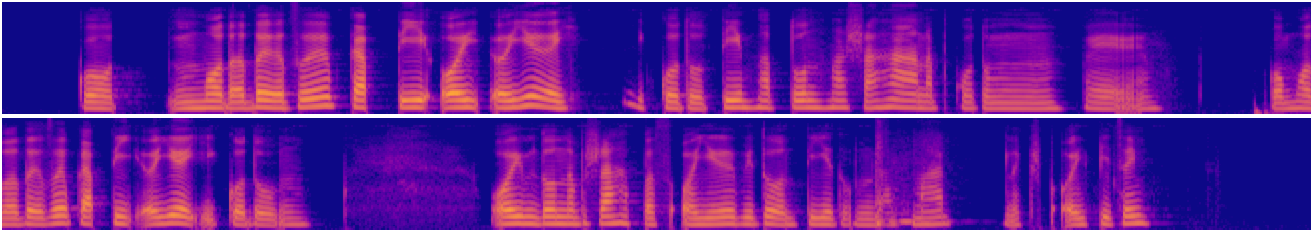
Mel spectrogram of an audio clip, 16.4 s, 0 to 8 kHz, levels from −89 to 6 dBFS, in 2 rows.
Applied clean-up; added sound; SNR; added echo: neural mask model RNNoise.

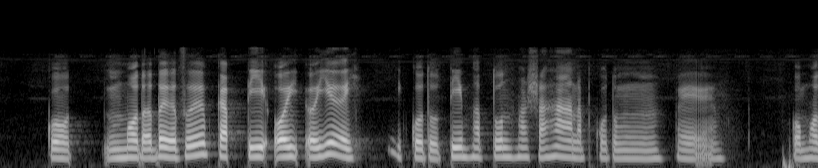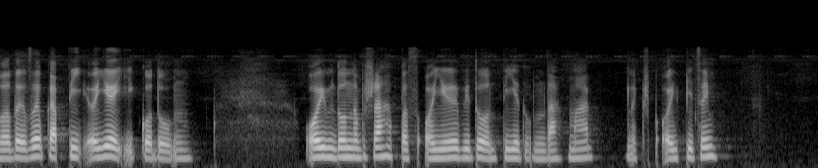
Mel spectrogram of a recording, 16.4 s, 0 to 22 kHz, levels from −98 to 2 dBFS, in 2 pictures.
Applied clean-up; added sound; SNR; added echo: none; none; none; none.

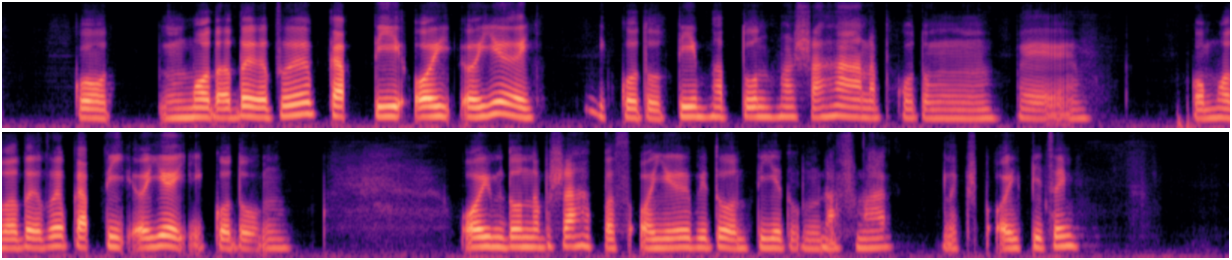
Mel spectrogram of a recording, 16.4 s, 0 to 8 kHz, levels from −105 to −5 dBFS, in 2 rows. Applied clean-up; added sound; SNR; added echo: neural diffusion model UNIVERSE++.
